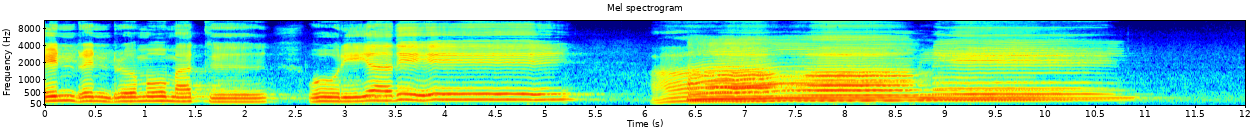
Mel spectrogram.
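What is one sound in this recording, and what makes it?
A man chants in a sustained singing voice through a microphone, with a slight echo.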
